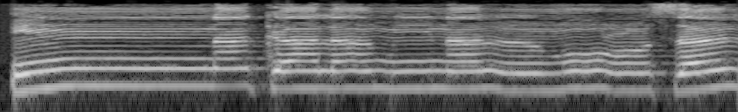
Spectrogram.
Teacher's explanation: Here we have a Ra, which is silent Ra, preceded by a Dhamma, so it will be heavy.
